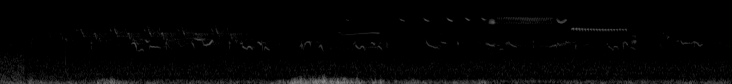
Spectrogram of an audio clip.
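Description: Songbirds chirping and singing, many short high notes overlapping, with one longer steady whistled note about six seconds in. Under them a low rumble swells twice.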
